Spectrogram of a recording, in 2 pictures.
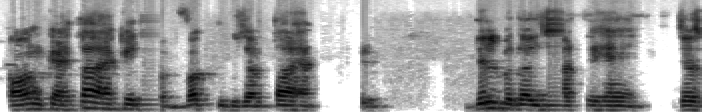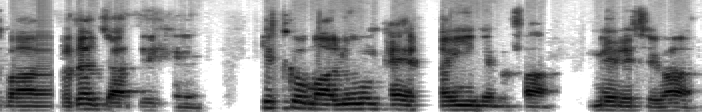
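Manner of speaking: solemn, measured poem delivery; stately nazm recitation. Acted.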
